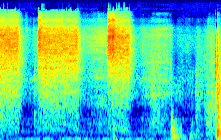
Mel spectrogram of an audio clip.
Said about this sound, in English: I'm going to take a little carb cleaner and some air, press the air, and blow this out before we reassemble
